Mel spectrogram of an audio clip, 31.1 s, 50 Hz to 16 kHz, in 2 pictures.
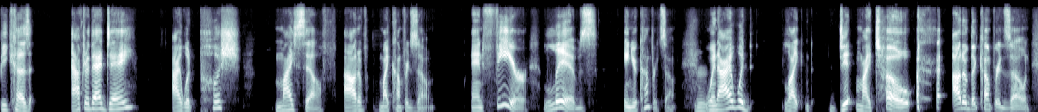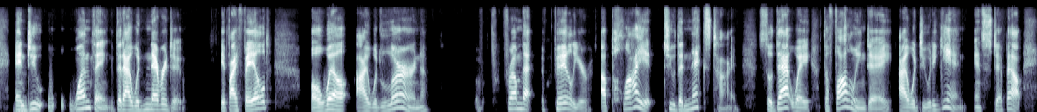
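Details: Adult man who began stuttering at age 5 after a traumatic dog attack, about 45 years of stuttering and 20 years of speech therapy; word repetitions audible. Finding: stuttering.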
